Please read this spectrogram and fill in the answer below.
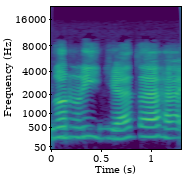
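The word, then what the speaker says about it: ذريتها: Nah, di kata ini zurriyataha ini ya-nya bertasdid. Jangan lupa untuk ditekan Ibu. Wa iya zurriyataha.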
